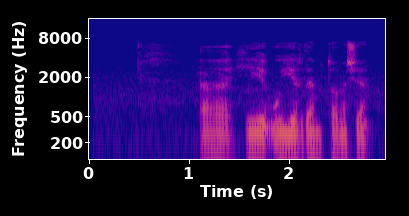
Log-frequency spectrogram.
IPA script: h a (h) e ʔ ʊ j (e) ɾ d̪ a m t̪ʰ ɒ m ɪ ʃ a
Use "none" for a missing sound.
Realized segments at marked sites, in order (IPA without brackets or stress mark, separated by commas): h, e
